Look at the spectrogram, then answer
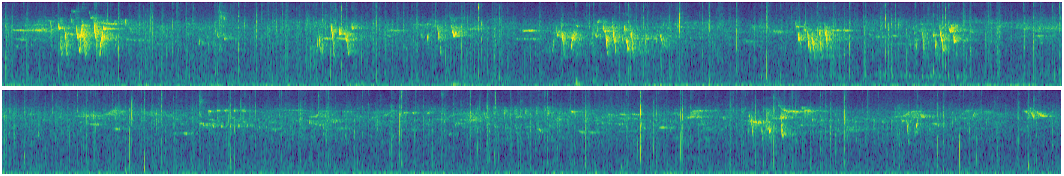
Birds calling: Iiwi (Drepanis coccinea)
Omao (Myadestes obscurus)
Apapane (Himatione sanguinea)

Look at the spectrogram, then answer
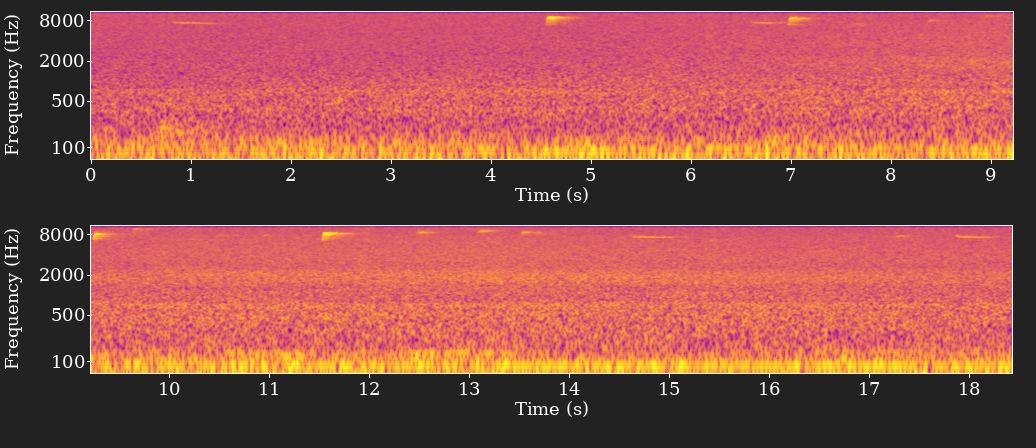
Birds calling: unidentified bird

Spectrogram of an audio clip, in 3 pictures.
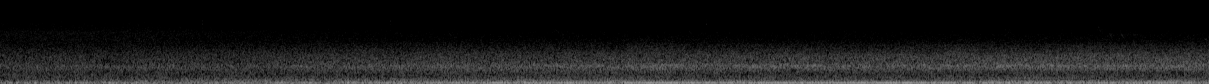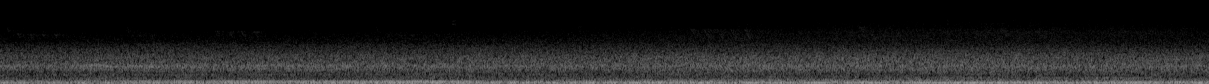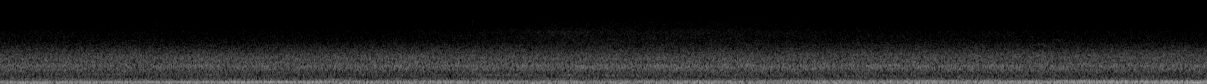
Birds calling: American Goldfinch (Spinus tristis)

